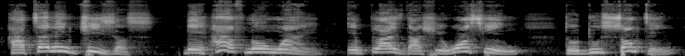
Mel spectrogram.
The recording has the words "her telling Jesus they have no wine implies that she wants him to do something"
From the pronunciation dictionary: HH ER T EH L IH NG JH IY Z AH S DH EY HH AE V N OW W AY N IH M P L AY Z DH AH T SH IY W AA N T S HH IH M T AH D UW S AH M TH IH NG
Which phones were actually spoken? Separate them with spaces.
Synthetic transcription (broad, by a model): HH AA T EH L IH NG JH IY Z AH S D EY HH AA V N OW W AY IH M P L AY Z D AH T SH IY W AA N T S HH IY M T AH D UW S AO M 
